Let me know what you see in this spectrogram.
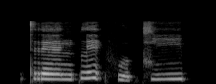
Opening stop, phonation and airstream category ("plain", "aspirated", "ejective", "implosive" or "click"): plain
